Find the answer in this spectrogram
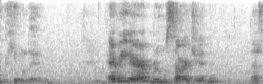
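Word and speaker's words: Sargent: Every year, Blue Sergeant, that's how you pronounce that word, stands next to her clairvoyant mother as the soon-to-be dead walk past.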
